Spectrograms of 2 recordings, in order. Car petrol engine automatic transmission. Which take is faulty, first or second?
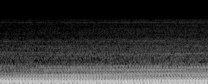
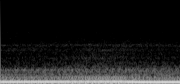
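first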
